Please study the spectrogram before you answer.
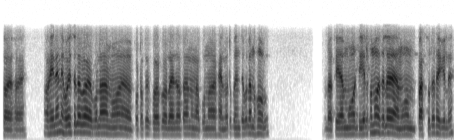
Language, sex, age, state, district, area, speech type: Assamese, male, 18-30, Assam, Dhemaji, rural, conversation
